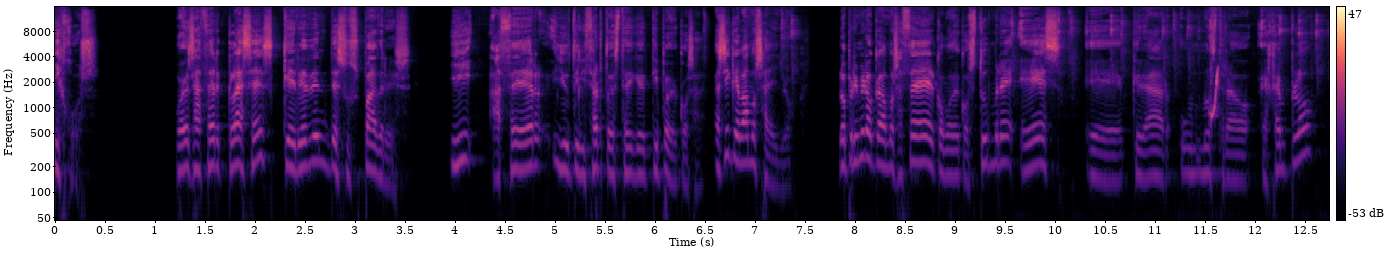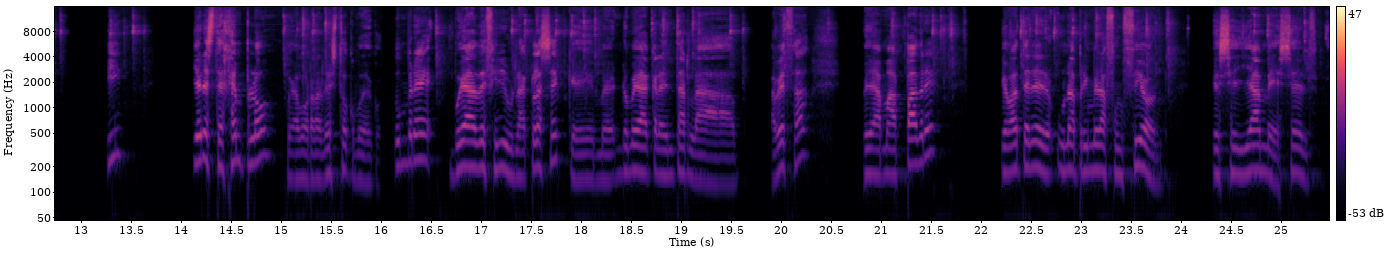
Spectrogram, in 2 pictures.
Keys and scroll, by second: 6.5 super+l, 7.3 super+l, 11.1-13.9 typing, 17.9-25.4 typing, 21.0 Return.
